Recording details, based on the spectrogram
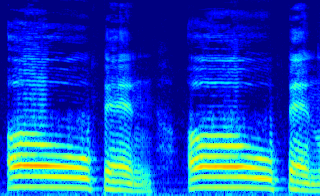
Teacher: to say this word you're not saying open with an ah you're using that hidden w you're bringing your lips forward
